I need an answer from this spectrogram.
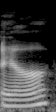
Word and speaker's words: Er: this firstborn son whose name was her or air ER is how you spell it was a wicked man and he died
